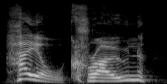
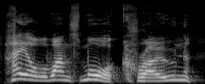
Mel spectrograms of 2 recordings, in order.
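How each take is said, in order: First: Loud, higher cry of greeting; cried out. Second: Loud, high, slow declamation; declaimed. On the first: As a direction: call out boldly. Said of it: "I cried". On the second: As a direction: proclaim it grandly and slowly. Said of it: "I declaimed". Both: A narrator's reading.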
